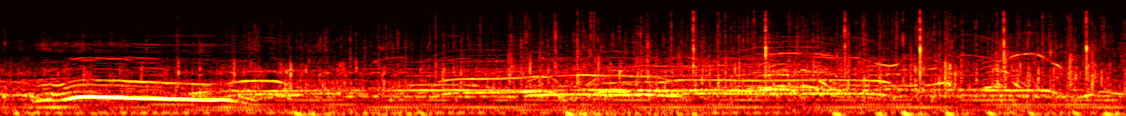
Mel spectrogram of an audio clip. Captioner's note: crowd applauding and cheering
